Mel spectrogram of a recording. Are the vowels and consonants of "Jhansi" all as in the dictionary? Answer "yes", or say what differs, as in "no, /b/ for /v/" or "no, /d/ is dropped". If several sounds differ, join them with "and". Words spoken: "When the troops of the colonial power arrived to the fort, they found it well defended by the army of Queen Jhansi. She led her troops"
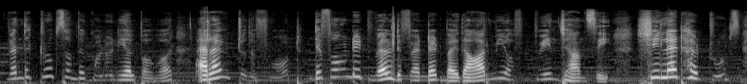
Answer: yes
